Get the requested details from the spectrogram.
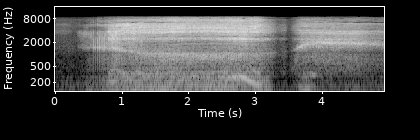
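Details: Man snoring heavily in sleep: loud, long rasping snore on inhalation, a brief pause, then another snoring breath.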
